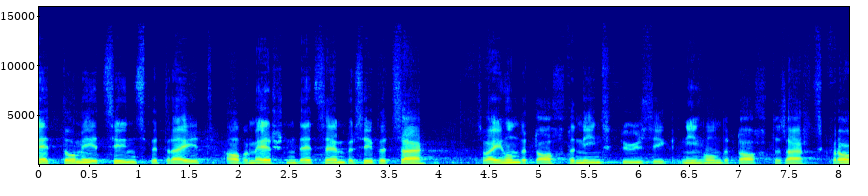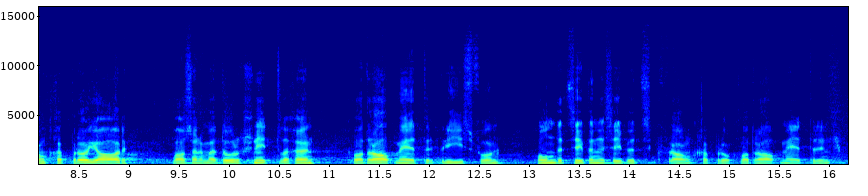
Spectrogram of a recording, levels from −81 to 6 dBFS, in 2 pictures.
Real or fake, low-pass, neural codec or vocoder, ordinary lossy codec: fake; 14.4 kHz; codec, 44.1 kHz, 7.8 kbps, DAC; none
